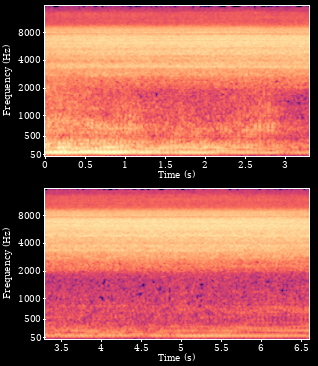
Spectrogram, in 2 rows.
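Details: Singing male Neotibicen lyricen cicada in Winslow, Arkansas, August 2011, calling for a mate and flicking his wings. A continuous high hissing drone holds throughout, with low rumbling for the first three seconds, amid a background chorus of many cicadas.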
